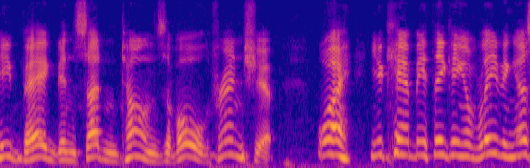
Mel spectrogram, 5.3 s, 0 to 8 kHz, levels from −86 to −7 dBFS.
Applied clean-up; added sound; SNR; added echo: none; none; none; none.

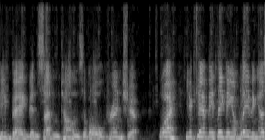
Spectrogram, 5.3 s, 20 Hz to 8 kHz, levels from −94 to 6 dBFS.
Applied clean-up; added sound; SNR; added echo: neural separator model SepFormer DNS4.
